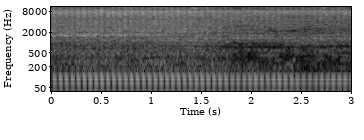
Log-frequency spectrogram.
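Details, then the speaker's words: Honda Vario scooter that starts hard, then dies and blows its fuse; internal short in the battery found as the cause: uneven, pulsing putter about three beats a second that fades as it weakens; rough running from a shorted battery. "Setelah hidup, nah, ini mati lagi. Tapi ketika awal hidup, setelah susah hidup, dia sekringnya bisa putus. Nah, karena sekring itu putus, dia konslet."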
